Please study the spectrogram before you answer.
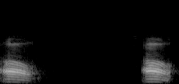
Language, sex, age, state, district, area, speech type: Bodo, male, 45-60, Assam, Kokrajhar, rural, conversation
